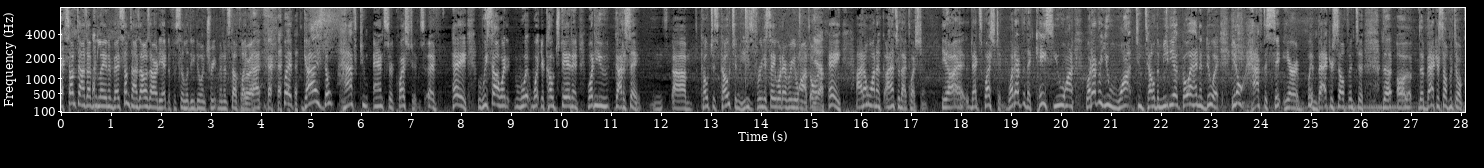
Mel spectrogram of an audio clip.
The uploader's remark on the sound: live from Training Camp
